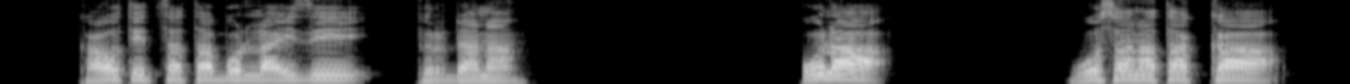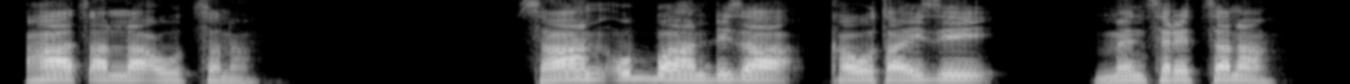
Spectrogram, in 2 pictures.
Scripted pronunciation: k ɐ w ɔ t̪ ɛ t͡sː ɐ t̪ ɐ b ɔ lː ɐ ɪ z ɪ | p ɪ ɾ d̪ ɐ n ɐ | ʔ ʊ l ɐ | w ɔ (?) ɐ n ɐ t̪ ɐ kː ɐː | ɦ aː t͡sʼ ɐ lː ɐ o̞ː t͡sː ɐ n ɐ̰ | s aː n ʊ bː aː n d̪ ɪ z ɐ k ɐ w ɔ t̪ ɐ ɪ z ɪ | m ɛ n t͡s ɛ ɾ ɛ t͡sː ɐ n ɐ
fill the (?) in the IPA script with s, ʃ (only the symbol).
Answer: s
